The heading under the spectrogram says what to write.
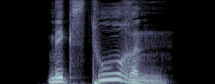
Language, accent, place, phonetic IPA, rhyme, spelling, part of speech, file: German, Germany, Berlin, [mɪksˈtuːʁən], -uːʁən, Mixturen, noun, De-Mixturen.ogg
- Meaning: plural of Mixtur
